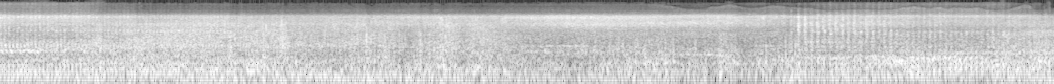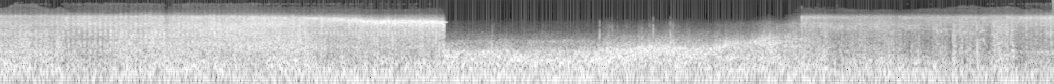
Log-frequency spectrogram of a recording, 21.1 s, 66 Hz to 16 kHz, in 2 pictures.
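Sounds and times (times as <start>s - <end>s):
kart engine running: 0.0s - 13.6s
wind noise on microphone: 0.0s - 21.0s.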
